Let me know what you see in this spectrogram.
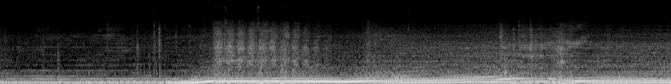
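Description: Car engine heard from inside the cabin, running steadily at first. About two seconds in it revs up hard and gets louder, climbing in pitch as the car accelerates. Near the end the pitch drops sharply and then rises again.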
